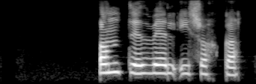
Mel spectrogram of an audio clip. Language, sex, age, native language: Icelandic, female, 9, Icelandic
